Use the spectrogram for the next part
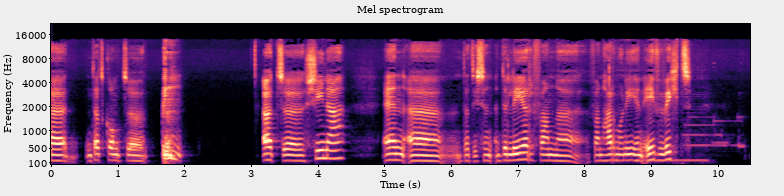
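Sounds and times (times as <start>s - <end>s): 
speech: 0.0s - 2.0s, 3.2s - 9.8s
electronic alarm clock beeping: 9.1s - 10.4s.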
